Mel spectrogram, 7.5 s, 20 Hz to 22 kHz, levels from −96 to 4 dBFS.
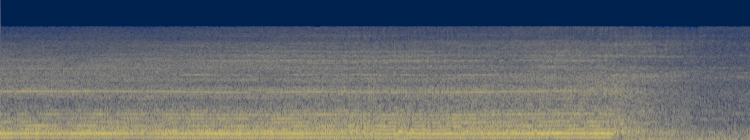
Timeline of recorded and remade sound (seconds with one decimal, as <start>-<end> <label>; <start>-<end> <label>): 0.0-3.4 recorded; 3.4-4.6 remade; 4.6-5.5 recorded; 5.5-7.0 remade; 7.0-7.5 recorded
